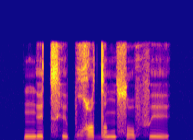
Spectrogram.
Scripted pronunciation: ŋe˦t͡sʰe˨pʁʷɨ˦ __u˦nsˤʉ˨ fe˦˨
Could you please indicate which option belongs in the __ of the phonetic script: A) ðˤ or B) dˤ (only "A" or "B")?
B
